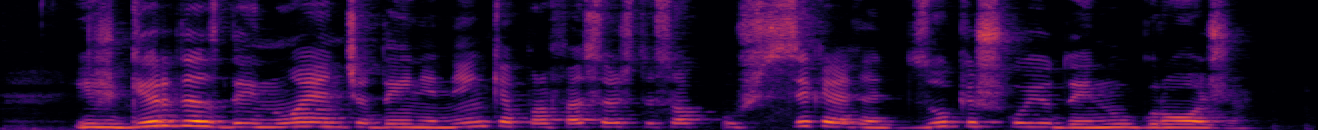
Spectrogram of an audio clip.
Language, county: Lithuanian, Vilnius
